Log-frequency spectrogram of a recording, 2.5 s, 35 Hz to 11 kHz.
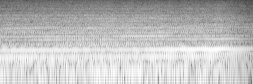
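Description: A 3V Ford Mustang engine pulls hard under acceleration, its tone rising steadily before easing off near the end as it shifts, loud and close with no voices.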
